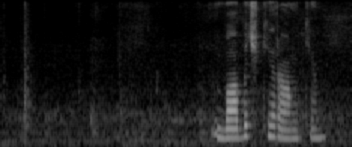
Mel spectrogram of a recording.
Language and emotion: Russian, neutral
